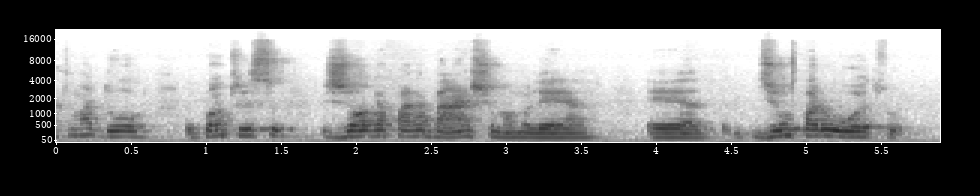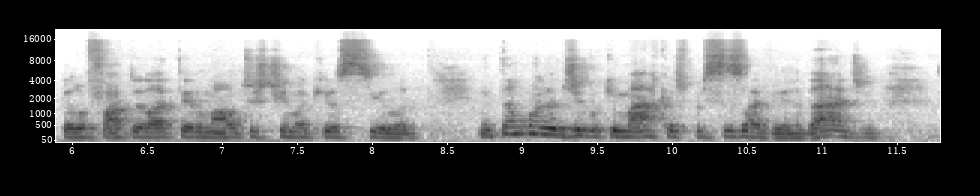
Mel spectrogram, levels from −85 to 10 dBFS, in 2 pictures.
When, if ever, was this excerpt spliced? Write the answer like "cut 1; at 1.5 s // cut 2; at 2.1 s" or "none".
cut 1; at 4.9 s // cut 2; at 10.5 s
